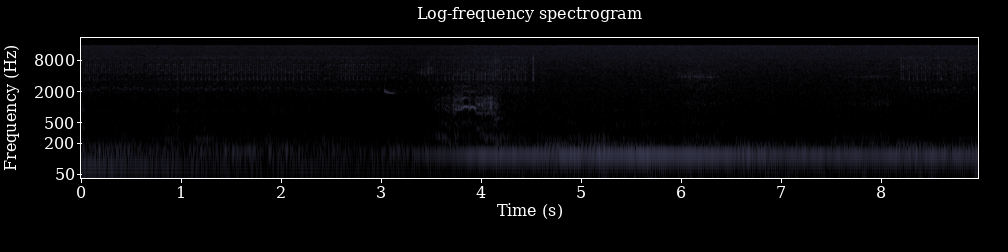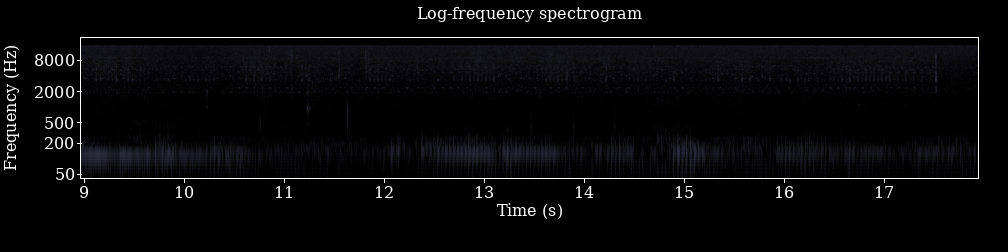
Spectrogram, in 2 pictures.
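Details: Ocicat kitten, chocolate spotted silver, eleven days old; a low, steady purring rumble swells between four and ten seconds, then continues more softly with faint background hiss.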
